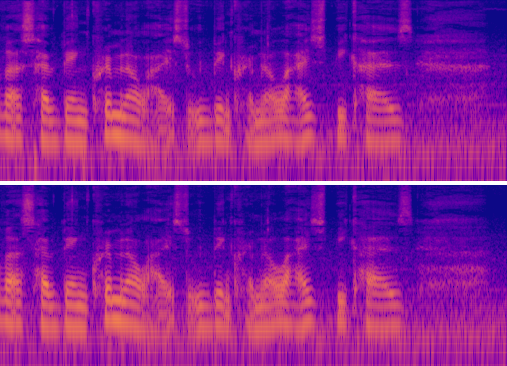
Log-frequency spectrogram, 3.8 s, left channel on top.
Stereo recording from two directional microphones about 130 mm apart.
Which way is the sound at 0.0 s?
20° left (ahead or behind).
